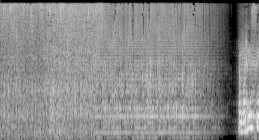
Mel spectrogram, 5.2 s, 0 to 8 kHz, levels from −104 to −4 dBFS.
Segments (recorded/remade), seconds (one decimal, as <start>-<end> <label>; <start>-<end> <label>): 0.0-1.9 recorded; 1.9-5.2 remade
